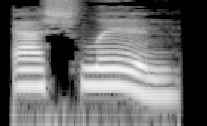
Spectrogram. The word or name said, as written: ashlynne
